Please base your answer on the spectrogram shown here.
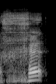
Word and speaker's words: Het: And the chet is pronounced in the throat. Sometimes people will say ch, but it would be a hard ch, kind of like in the name Bach.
